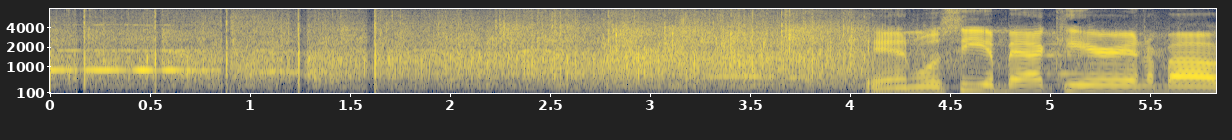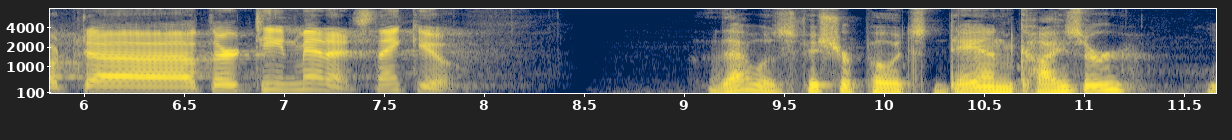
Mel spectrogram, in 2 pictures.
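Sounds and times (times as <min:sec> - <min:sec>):
sharper individual claps: 0:00.0 - 0:04.1
audience clapping: 0:00.0 - 0:05.0
speech: 0:04.1 - 0:08.0, 0:09.1 - 0:11.6.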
